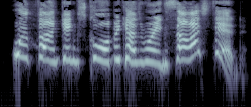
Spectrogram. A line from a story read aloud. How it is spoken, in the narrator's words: he squealed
